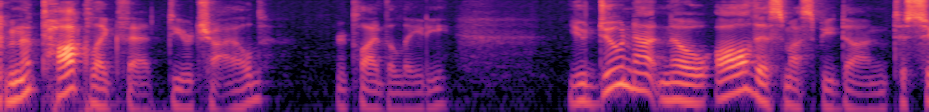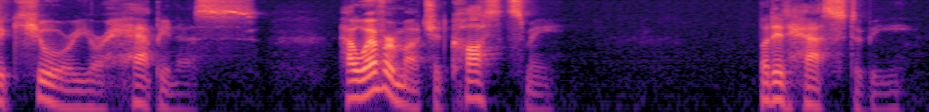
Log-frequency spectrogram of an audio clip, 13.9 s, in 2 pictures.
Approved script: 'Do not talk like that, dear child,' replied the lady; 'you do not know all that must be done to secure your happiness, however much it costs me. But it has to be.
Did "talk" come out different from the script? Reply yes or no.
no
